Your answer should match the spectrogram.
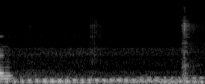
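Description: A motor vehicle's engine running, a low rumble with a fast, even pulse, with one sharp click near the end.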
